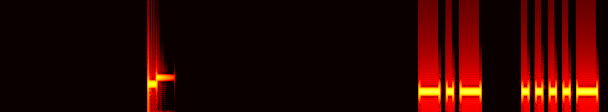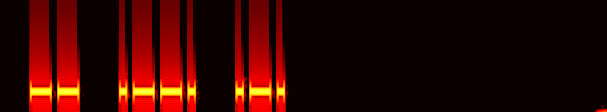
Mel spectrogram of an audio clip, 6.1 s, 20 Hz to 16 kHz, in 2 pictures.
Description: Morse code, heard as a keyed tone, about 34 wpm, spaced as for 25 wpm, 700 Hz. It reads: K4MPR
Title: USA Call Signs - 5 Characters - 2x Character Spacing - 35wpm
